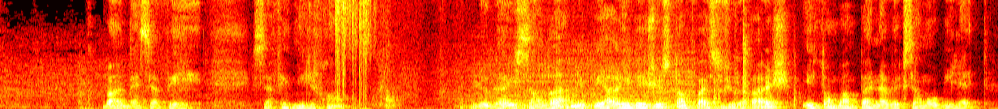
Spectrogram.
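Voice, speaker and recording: Over noticeable background noise and audible room echo, a man at medium pitch talks fairly slowly with lively intonation and long, frequent pauses. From Algeria. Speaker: senior interviewee. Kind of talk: personal anecdote.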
